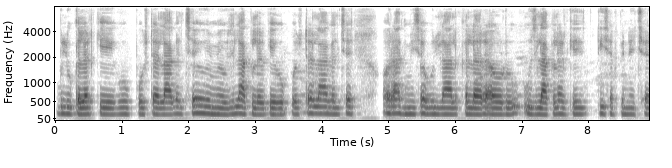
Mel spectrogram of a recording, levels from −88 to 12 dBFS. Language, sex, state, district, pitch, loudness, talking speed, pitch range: Maithili, female, Bihar, Samastipur, 170 Hz, -27 LUFS, 190 wpm, 165-180 Hz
